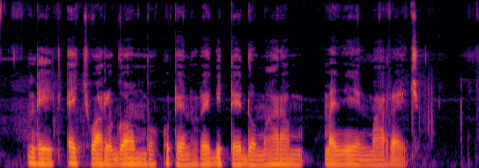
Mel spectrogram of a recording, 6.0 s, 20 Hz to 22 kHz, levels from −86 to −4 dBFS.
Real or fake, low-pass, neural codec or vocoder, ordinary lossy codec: real; none; none; none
